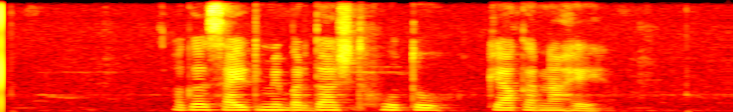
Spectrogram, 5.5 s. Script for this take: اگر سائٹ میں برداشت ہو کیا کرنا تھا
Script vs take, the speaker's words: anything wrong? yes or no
yes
